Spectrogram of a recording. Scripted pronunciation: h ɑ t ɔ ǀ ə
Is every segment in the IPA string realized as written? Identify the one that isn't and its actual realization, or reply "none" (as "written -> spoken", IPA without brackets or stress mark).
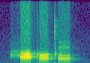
ə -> ɛ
